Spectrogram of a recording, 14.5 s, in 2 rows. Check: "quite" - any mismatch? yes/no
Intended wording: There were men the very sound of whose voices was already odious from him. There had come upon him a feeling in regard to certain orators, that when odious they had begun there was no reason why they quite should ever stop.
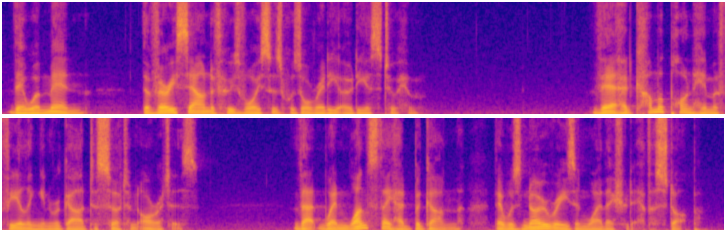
yes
